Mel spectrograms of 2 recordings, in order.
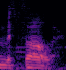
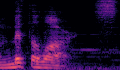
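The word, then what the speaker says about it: Mythallar: siphoning it through the mythaler. Oh man, I always pronounce it like that. Ah, the mytholar.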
